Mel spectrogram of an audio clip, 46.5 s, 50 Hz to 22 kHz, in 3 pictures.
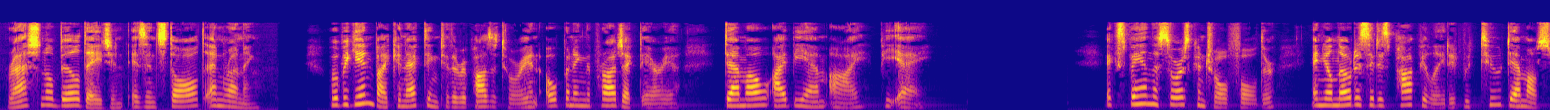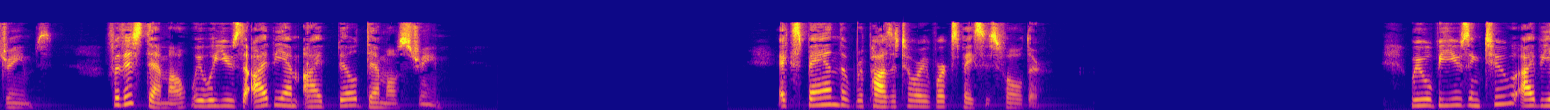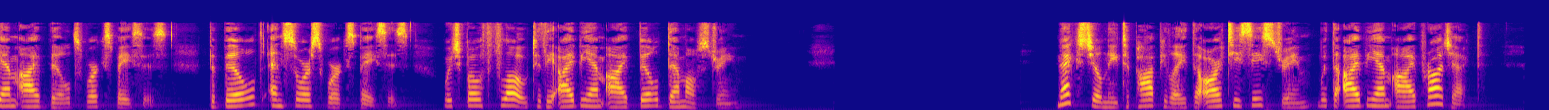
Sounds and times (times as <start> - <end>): Speech: 0.0 - 2.7, 3.3 - 9.3, 11.1 - 16.0, 16.6 - 20.0, 23.3 - 26.0, 29.6 - 38.4, 41.6 - 45.8.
